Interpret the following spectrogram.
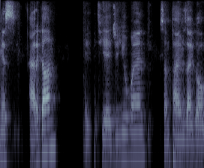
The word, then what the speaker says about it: Atagun: cannot I can understand so my name is Aragon a t-a-g-u-n sometimes I go with ATA how can people not pronounce that one that one's simple as hell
